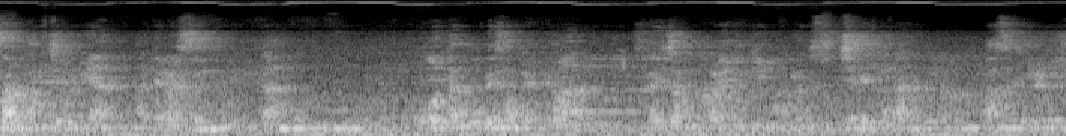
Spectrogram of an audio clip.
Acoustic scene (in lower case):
cafe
